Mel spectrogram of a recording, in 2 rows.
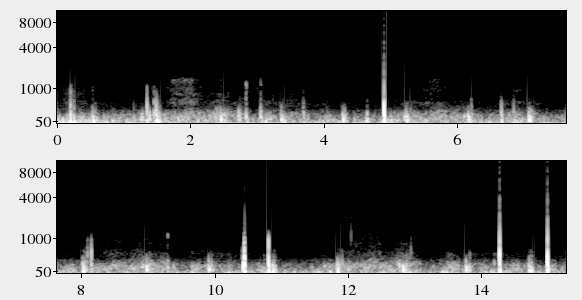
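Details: Low, muffled heartbeat thumps with faint whooshing flow sounds between them, self-recorded over the aortic valve area by a 35-year-old male lying on his side: heart sounds at the aortic area.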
